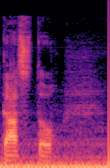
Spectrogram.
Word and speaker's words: Gusto: It's a good curry place, but Coco's Family Restaurant is one, and Cafe Gusto, which is pronounced in Japanese Gasto, but Cafe Gasto is another, and then the Joyful is another.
